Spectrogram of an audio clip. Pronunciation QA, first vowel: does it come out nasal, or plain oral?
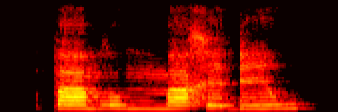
oral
